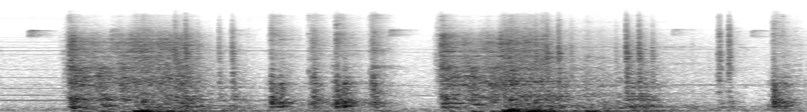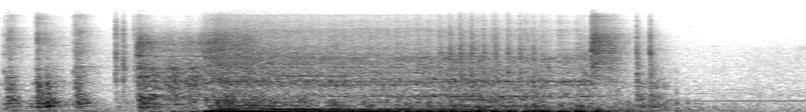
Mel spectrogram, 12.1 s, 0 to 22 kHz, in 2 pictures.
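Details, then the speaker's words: Ford Courier after one-wire alternator swap, battery 12.77 V: several stuttering cranks, then uneven strained run; drive belt wrongly routed over harmonic balancer, putting odd tension on engine and mounts. "that sounded weird yeah I had the belt on stupid one second but I had it on the uh harmonic balancer stupid so it was putting weird tension on the motor engine whatever motor mounts engine mounts motor engine it doesn't matter"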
